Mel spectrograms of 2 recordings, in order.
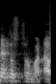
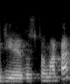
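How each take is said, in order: First: নেথোস্টোমাটা said without the G, starting on N; silent G pronunciation. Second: জিনেথোস্টোমাটা said with the G sounded at the start; spelled G pronunciation. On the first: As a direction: drop the G, say নেথোস্টোমাটা. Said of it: "উচ্চারণ হচ্ছে নেথোস্টোমাটা". (জি বাদ দিয়ে নেথোস্টোমাটা উচ্চারণ) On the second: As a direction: sound out the G as written. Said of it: "English বানান লেখার সময় জিনেথোস্টোমাটা হবে". (বানান মতো জি সহ জিনেথোস্টোমাটা) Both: Shown as a demonstration.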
